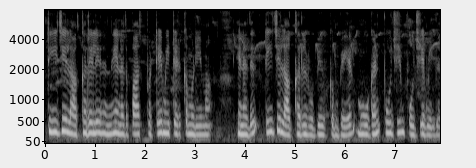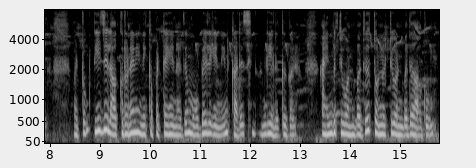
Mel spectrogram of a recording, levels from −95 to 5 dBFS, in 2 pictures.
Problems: constant background noise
